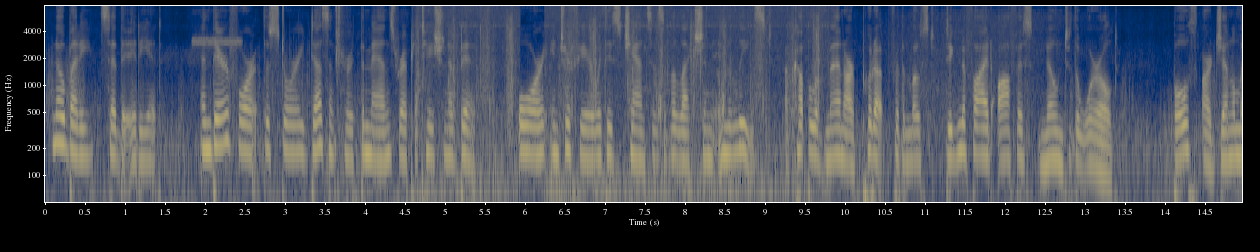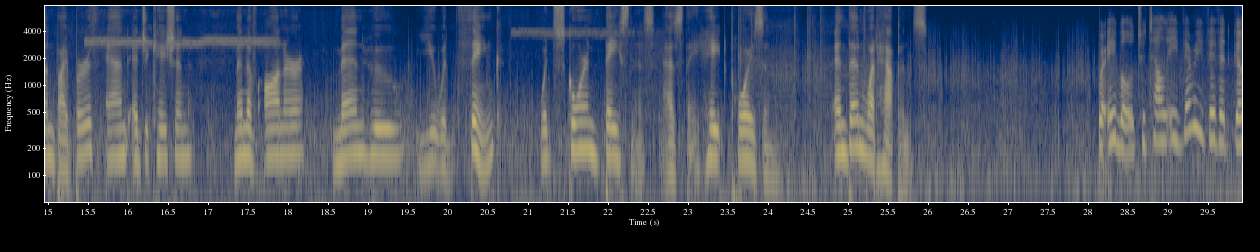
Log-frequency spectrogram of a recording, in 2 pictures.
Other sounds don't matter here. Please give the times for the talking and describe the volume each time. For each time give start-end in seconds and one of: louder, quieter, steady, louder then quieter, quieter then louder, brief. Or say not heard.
0.1-26.1 steady
28.1-29.8 brief.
